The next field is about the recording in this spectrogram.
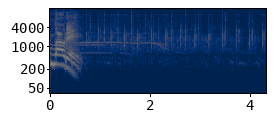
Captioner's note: audience cheers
